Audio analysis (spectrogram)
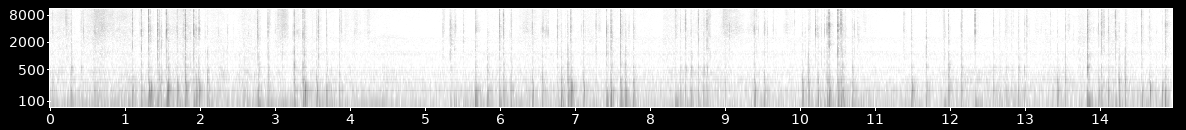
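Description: Long acrylic nails tap and type on a MacBook keyboard covered by a thin pink plastic or silicone cover. The result is a steady run of quick, dry clicks and taps with brief bright ticks over a soft, low thud, each hit dying away at once.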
